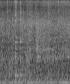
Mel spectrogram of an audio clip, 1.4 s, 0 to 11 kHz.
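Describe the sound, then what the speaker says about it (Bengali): Ginger garlic paste sizzles in a hot pan while being stirred, a steady close frying hiss broken by a few light scrapes of the spoon, with no voices. "আদা রসুন 2-3 মিনিট ভালো করে ভেজে নিয়েছি আমি"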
